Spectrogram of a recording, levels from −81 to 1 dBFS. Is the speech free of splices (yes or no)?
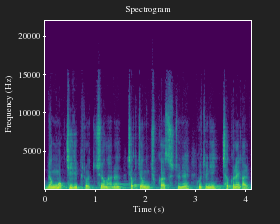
no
